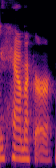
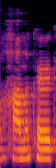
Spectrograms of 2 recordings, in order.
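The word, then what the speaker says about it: Hammacher: It's interchangeable. Okay. It's a German name. So Hamaker, kind of a softer A, but it's also based in Chicago, where we love to pronounce our A's. So I think a lot of people, it's very interchangeable.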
